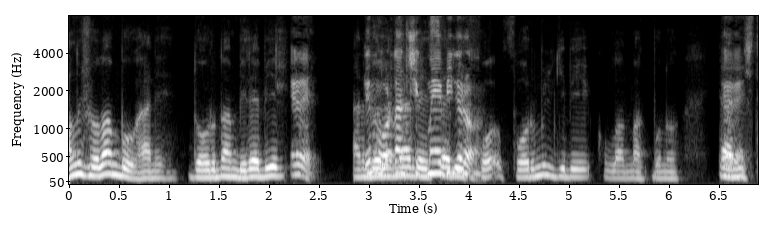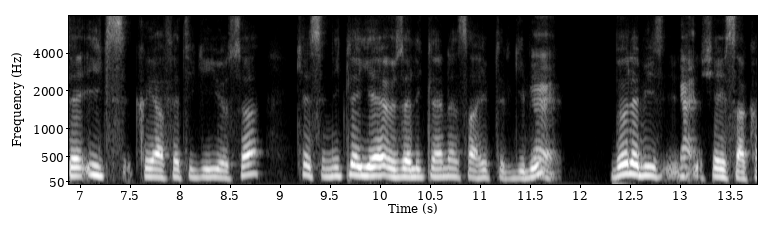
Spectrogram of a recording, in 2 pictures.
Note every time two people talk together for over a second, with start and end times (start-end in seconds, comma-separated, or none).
3.0-4.2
